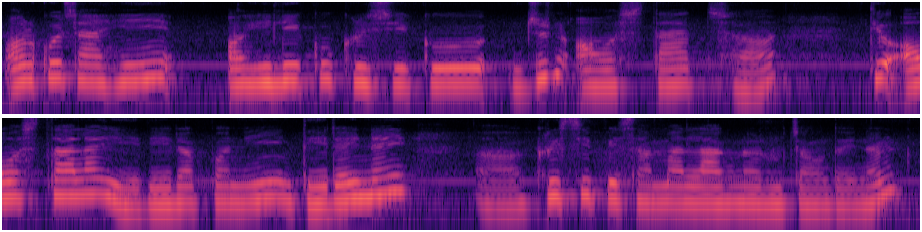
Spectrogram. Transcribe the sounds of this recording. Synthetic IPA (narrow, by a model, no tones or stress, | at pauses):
ʌrkot͡saɦĩ | ʌɦilekokrisikod͡zunʌwʌst̪ʰat͡sʰʌ | t̪joʔʌwʌst̪ʰalajɦeɾeɾʌpʌnid̪ʱeɾʌjnʌj | krisipesamalaɡnʌɾut͡saw̃d̪ʌjnʌn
